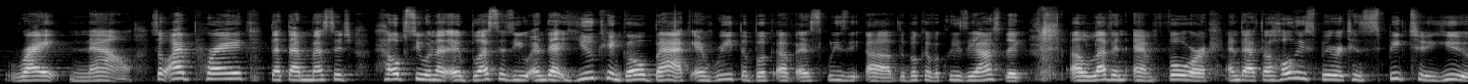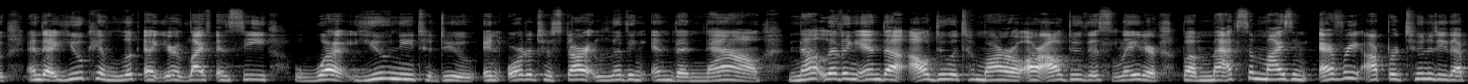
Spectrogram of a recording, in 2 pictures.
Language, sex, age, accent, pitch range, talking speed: English, female, 30-49, American, 190-230 Hz, 165 wpm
